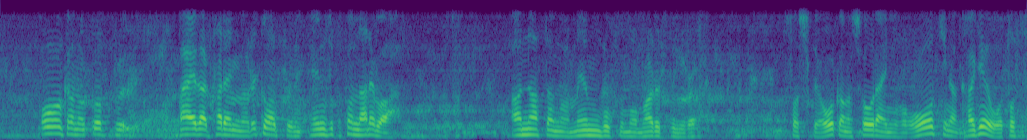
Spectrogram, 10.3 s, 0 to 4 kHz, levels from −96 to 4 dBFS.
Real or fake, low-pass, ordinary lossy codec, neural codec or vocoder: fake; 3.6 kHz; none; codec, 16 kHz, 4 kbps, X-Codec, HuBERT features, trained on LibriSpeech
